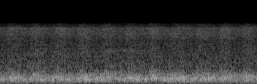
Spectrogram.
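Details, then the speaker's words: Brunton Vesta LPG-only stove run in an emergency on liquid fuel from a pumped, pressurized bottle, through its larger LP gas jet. A steady, even rushing roar with no sputter. The oversized orifice gives a very rich, yellow flame. "with liquid fuel if they have an orifice especially a jet that is set for LP gas which is usually a larger orifice compared to liver fuel you're going to have a very rich flame here"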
